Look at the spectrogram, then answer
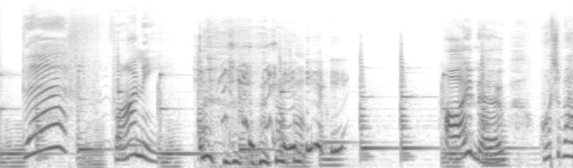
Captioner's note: laughs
